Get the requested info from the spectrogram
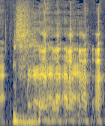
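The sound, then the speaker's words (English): A person's voice does a wavering, nasal sheep bleat imitation, one sustained quavering baa lasting over a second, fairly loud. “Turn into a sheep!”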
